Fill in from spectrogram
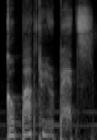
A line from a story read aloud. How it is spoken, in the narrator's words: whispered to her friends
